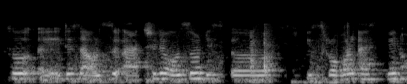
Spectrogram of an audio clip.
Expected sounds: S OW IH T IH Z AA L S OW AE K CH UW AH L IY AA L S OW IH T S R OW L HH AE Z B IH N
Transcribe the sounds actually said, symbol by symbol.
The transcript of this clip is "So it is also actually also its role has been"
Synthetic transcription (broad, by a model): S OW IH T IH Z AA L S OW AE K CH UW AH L IY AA L S OW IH S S R OW L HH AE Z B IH N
